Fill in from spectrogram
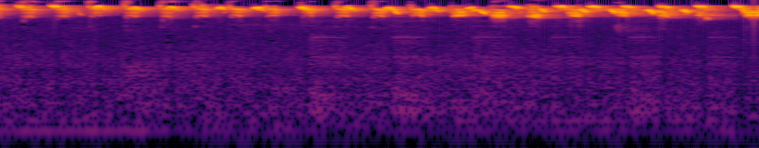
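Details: Black Redstart nestlings in Portugal, eyes open and growing definitive feathers, call in a rapid, pulsing chorus of very high, thin squeaks, about three per second.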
